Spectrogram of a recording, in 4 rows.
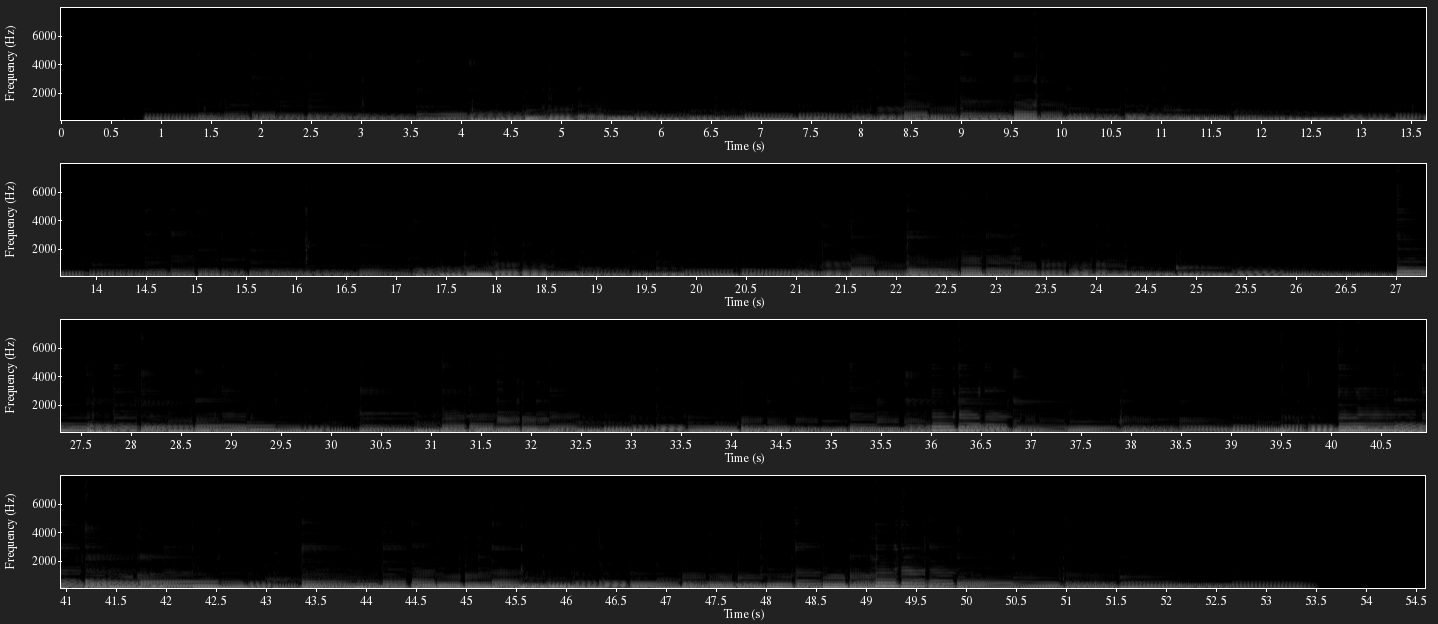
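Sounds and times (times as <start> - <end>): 
bass duet: 0.8 - 53.5.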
